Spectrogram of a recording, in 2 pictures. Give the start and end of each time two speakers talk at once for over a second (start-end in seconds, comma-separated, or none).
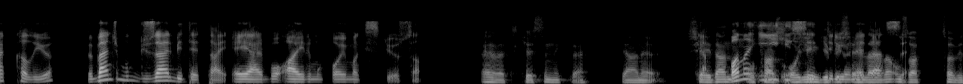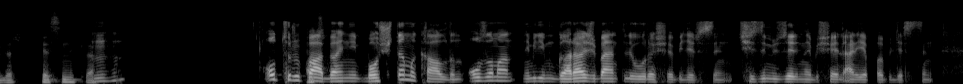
7.0-9.1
